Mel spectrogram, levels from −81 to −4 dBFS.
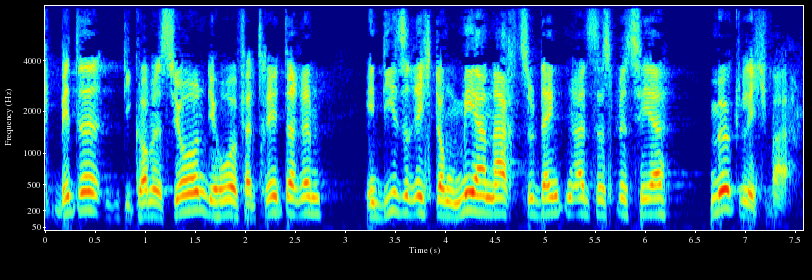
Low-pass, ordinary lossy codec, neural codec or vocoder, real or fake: none; none; none; real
